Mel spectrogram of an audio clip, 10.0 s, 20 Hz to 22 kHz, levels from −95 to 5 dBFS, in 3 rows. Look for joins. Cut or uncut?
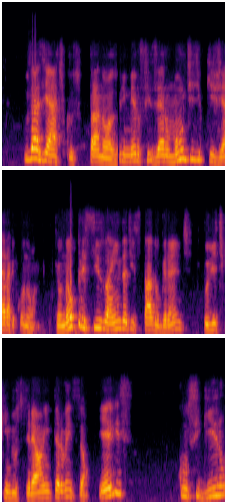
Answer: cut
